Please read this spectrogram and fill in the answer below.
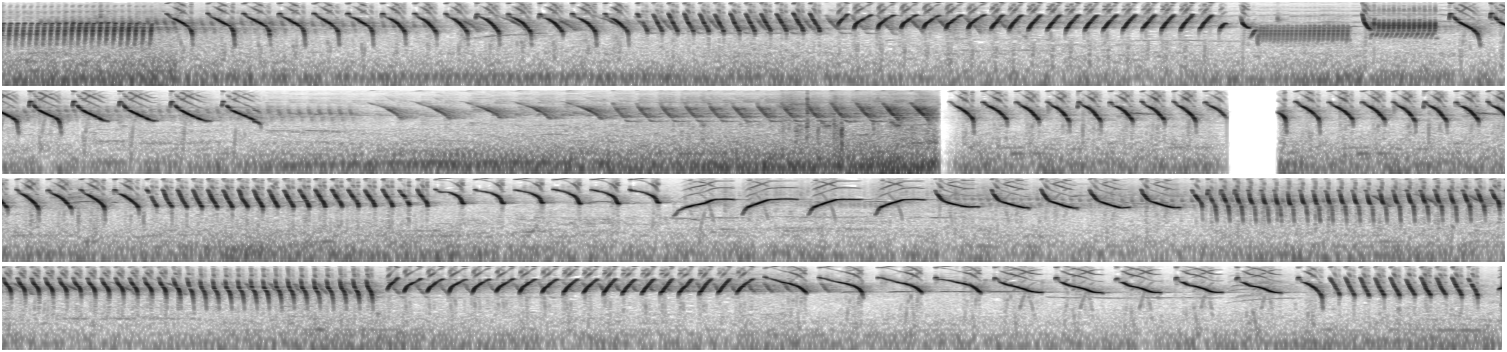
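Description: Yorkshire canary singing loudly: a fast song made of rapid trills of quickly repeated high, falling notes, switching from one trill to the next every second or two, with a brief break about halfway through.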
